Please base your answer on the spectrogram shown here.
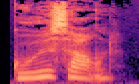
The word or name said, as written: GUDESAGNET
